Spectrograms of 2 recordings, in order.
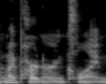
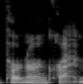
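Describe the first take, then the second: First: "climb" said with an L, a mistaken "partner in climb"; slip of the tongue. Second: "crime" said properly with an R, quieter; corrected phrase. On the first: Host garbles the phrase while describing her niece, saying "climb". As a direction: say "climb" instead of "crime" by mistake. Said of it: "Climb. Crime". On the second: Host fixes her slip about her niece, saying "crime" properly. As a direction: correct yourself with "crime" clearly. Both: Real, not acted.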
